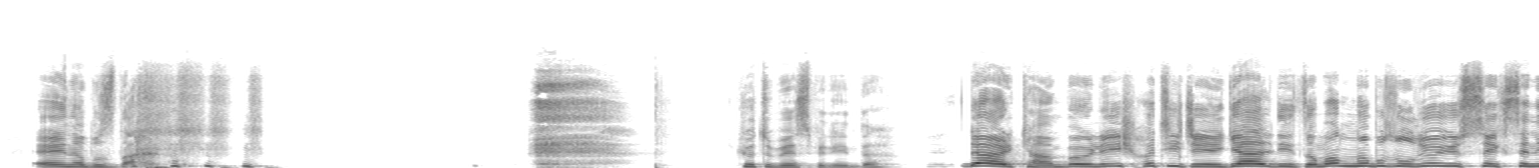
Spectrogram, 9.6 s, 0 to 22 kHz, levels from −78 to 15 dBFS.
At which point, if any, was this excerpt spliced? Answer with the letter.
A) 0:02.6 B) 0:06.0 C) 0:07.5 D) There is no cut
B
